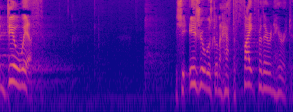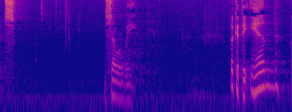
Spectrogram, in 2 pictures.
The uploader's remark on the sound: This series of lessons was preached during the Greater Things Capital Campaign for The Hills Church.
